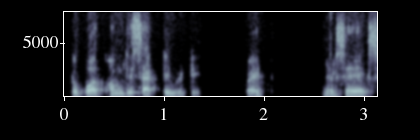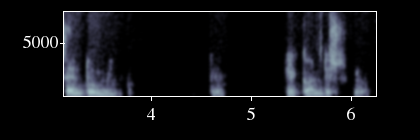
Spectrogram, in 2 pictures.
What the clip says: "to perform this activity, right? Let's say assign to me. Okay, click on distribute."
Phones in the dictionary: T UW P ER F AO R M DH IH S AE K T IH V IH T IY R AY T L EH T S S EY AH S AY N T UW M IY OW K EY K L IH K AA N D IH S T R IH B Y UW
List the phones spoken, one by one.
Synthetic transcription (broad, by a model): T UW P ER P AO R M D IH S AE K T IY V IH T IY R AY T L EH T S S EY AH S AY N T UW M IY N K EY K L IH K AA N D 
